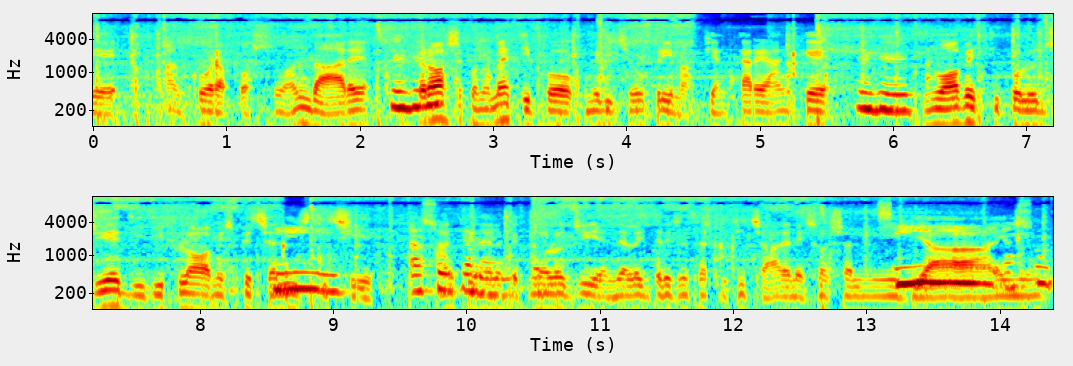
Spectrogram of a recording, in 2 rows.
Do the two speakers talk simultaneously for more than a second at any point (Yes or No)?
Yes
